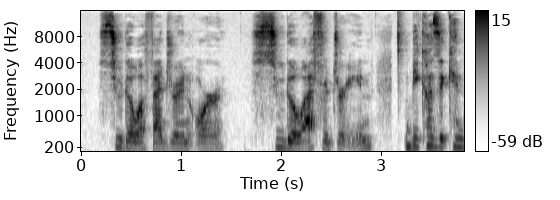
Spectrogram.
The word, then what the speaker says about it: pseudoephedrine: In the US, we tend to say something similar to pseudoephedrine. In the UK, they say something closer to pseudoephedrine.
